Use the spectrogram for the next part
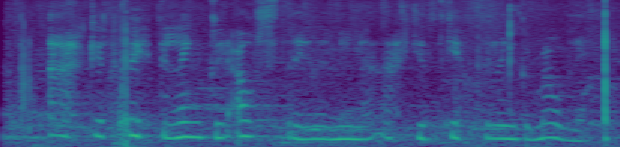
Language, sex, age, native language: Icelandic, female, 13, Icelandic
